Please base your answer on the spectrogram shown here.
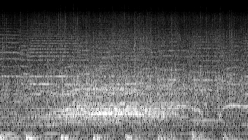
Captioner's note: audience clapping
